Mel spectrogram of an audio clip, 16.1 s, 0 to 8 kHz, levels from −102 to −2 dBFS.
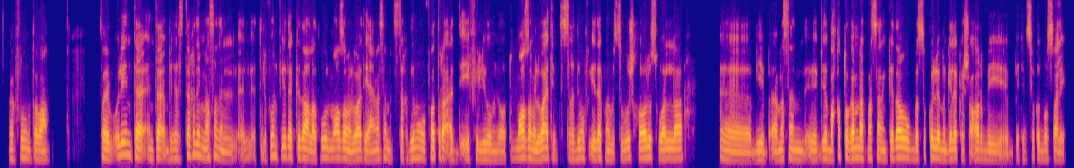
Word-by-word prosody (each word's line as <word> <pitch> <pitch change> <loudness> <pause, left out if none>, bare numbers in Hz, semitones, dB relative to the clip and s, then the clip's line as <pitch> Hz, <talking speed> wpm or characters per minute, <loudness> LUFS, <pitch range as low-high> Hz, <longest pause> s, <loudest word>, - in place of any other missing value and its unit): مفهوم 120 +1 -6
طبعًا. 110 -2 0 0.8
طيب 120 -2 +3
قُل 140 - -2
لي 170 - +4
أنتَ 165 -2 -2
أنتَ 120 +1 +3
بتستخدم 120 +7 -2
مثلًا 130 +3 -1
ال 100 -1 -9
ال - - -11
التليفون 150 0 -6
في 140 - -8
إيدك 135 -2 +1
كده 130 -1 +3
على 105 -4 +3
طول 130 0 -2
معظم 125 0 +2
الوقت، 115 +2 +2
يعني 105 +1 -1
مثلًا 115 +2 -5
بتستخدمه 120 +3 -2
فترة 125 - +2
قد - - -3
إيه - - -1
في - - -7
اليوم، 110 -1 -3
اللي 105 0 -7
هو 105 - -2
ط 125 - -17
مُعظم 130 0 +4
الوقت 125 +4 +3
بتستخدمه 115 +1 -1
في - - -15
إيدك 125 0 +2
ما 110 - -2
بتسيبوش 115 +4 -3
خالص، 125 +1 +3
والّا 120 +1 +3 0.6
آآ 100 -5 -2
بيبقى 110 0 -3
مثلًا 120 +1 +1
بي 110 0 -5
بيبقى 120 0 +1
حاطُّه - - 0
جنبك 125 0 +4
مثلًا 120 -2 +1
كده، 125 +2 +4
وبس 125 -4 +3
كُل 135 - +1
ما 125 -2 +2
ييجي 115 +1 -1
لك 120 0 +1
إشعار 120 - +1
بي 105 -2 -6
بتمسكه - - -3
تبُص - - -2
عليه؟ - - -2
120 Hz, 215 wpm, -24 LUFS, 110-125 Hz, 0.8 s, لي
